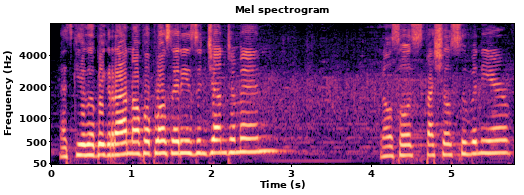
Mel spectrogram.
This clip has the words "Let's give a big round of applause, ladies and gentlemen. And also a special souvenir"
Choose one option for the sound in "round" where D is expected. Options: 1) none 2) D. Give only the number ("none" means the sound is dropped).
1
